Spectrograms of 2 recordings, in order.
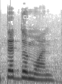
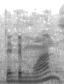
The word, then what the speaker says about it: Tête de Moine: Tête de Moine. – Sí. – A ver, repítelo, ¿cómo es? – Sí, Tête de Moine. – Tête de Moine, sí.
